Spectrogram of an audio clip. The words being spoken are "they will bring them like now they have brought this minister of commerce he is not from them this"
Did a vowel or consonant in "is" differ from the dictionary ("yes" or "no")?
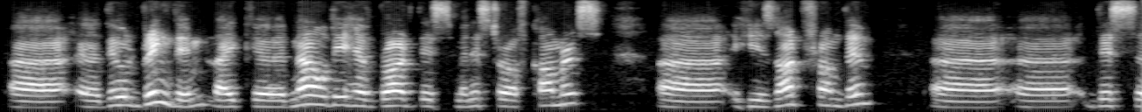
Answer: no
